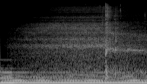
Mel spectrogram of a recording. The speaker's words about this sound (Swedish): Andas in.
